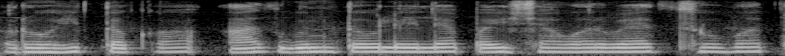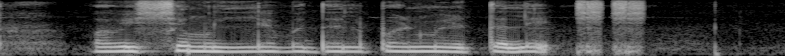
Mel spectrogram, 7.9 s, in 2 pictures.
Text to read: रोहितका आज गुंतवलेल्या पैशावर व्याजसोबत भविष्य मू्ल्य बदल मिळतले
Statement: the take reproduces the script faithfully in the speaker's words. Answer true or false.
false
